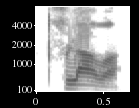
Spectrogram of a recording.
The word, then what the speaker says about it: flower: British action में तो remember आपने इस आर को साइलेंट रखना है।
